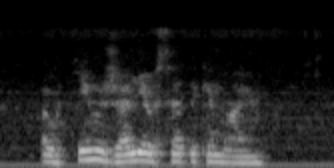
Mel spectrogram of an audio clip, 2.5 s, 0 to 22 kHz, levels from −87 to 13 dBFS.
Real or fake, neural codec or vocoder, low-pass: real; none; 10.8 kHz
